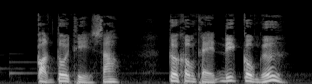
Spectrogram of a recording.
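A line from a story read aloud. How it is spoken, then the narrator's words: Panicked scream. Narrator (Vietnamese): Cô Thành sợ đến hốt hoảng, cô hét lên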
